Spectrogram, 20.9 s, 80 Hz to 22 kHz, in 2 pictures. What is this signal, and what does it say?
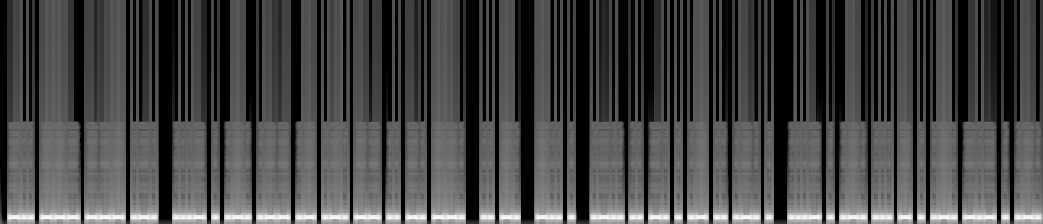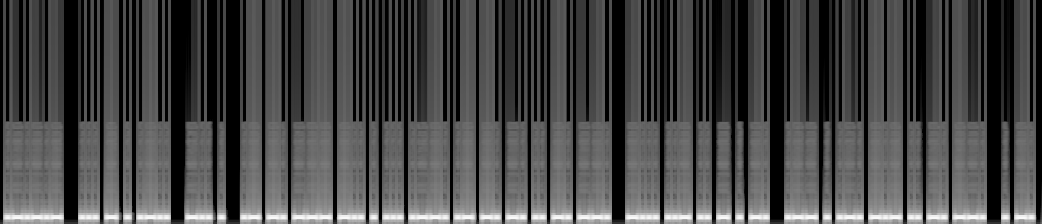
Morse code, heard as a keyed tone, about 37 wpm, 800 Hz. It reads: DOOR VERWARMING IN DE LINEAIRE VERSTERKER. STEL DE ANODESPANNING BUITEN WERKING EN
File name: morse mp3 / HOLLANDAIS texte clair 2 vitesse 35 mots minute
